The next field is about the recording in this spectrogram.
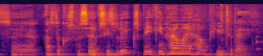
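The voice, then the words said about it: Polite middle-class telephone voice. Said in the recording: “Telephone voice. ... Middle class now ... That's a nice voice, that is.”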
